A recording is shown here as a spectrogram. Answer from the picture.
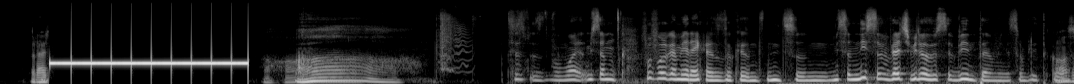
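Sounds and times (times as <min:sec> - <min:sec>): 
speech: 0:00.3 - 0:00.7, 0:05.2 - 0:10.7
censor bleep over a name: 0:00.5 - 0:02.5.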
